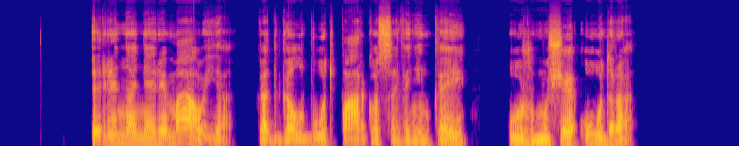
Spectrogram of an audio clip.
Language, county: Lithuanian, Kaunas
